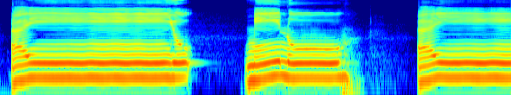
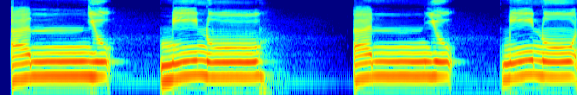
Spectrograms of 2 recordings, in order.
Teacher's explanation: Kesalahan yang seringki terjadi ketika kita melafalkan huruf nun sukun pada hukum tajwid idgham bigunah adalah yang pertama suara huruf nunnya atau konsonan n-nya masih terdengar dengan jelas. Kalau jelas ya hukum tajwidnya bukan idgham.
